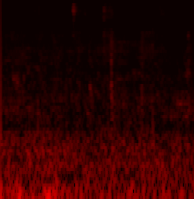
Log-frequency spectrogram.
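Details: Homeless tabby cat, a stray on the streets of Istanbul, purring while asking for attention and food; a soft, low, continuous rumble with gentle pulsing swells and quiet outdoor street ambience.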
